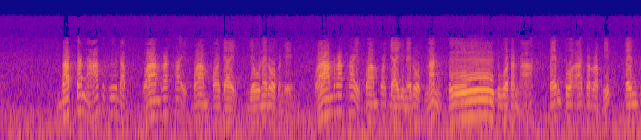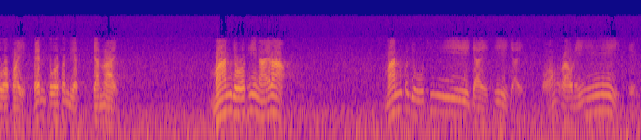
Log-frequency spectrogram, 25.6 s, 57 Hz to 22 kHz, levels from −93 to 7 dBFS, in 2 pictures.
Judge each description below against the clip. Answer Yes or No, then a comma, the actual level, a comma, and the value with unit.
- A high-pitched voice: No, medium, 140 Hz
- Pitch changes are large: Yes, wide, 6.0 semitones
